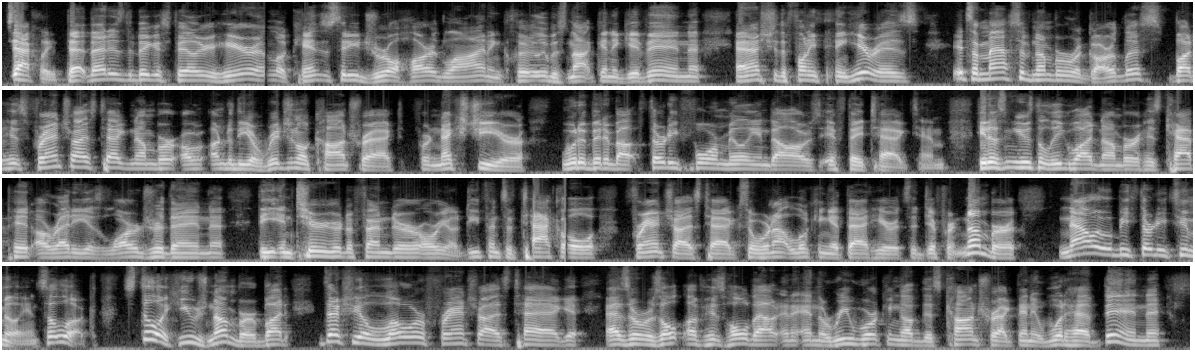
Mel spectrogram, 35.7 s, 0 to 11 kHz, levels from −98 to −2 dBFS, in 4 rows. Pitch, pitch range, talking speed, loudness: 140 Hz, 130-160 Hz, 220 wpm, -19 LUFS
